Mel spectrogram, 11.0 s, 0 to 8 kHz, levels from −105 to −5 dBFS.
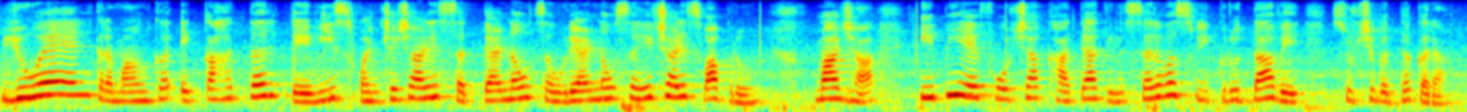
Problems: none marked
